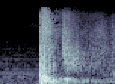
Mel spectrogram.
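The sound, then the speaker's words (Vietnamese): A loud explosion from a demon-slaying talisman in a ghost story. One sudden sharp blast rings out, followed by a rough, crackling tail that stays strong for about a second. “Tiếng nổ lớn vang lên ngay nơi tên huyết ma vừa bay lên. Thì ra là đạo bùa sát quỷ của thầy Phong.”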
